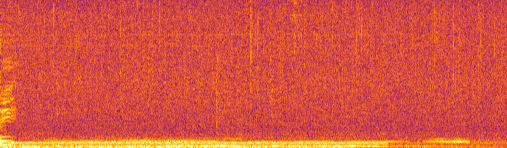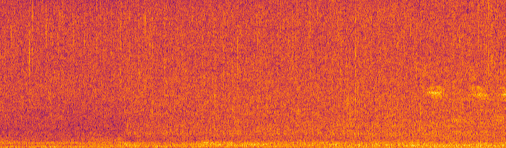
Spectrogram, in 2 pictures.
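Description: Low rumble of a car cabin on the move, with a steady two-note tone over it, which stops after about four seconds. A quieter, even hiss of rain on a wet street follows.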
